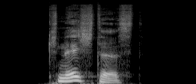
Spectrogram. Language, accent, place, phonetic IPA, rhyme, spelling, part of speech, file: German, Germany, Berlin, [ˈknɛçtəst], -ɛçtəst, knechtest, verb, De-knechtest.ogg
- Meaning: inflection of knechten: 1. second-person singular present 2. second-person singular subjunctive I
